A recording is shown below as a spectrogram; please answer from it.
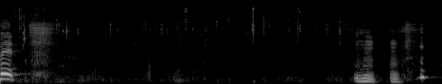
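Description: A quiet room with faint rustling and small scattered clicks from people shifting about and handling things, after a word of speech. A short hummed voice sound comes near the end.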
